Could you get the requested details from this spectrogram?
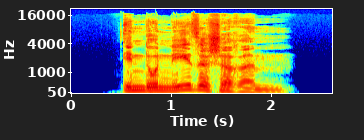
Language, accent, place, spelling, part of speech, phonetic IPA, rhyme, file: German, Germany, Berlin, indonesischerem, adjective, [ˌɪndoˈneːzɪʃəʁəm], -eːzɪʃəʁəm, De-indonesischerem.ogg
- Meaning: strong dative masculine/neuter singular comparative degree of indonesisch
